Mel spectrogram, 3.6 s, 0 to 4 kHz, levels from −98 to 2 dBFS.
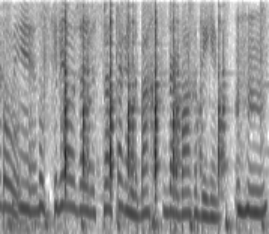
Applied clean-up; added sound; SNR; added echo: none; Clock; -4 dB; none.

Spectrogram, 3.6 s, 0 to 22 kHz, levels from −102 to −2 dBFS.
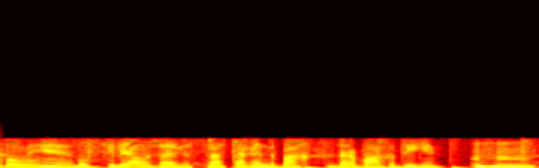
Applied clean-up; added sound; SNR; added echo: none; none; none; none.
